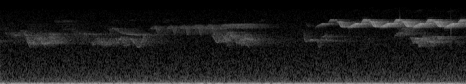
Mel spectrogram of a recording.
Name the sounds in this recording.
Red-eyed Vireo, Black-throated Blue Warbler, Black-and-white Warbler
